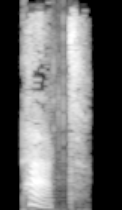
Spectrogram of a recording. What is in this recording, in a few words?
"pact", English voice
